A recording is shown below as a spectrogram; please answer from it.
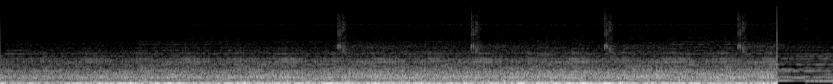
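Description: Wind rushing over the microphone of a camera on a moving bicycle, a loud steady low rumble with road noise and a few faint clicks. It cuts off suddenly just before the end.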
